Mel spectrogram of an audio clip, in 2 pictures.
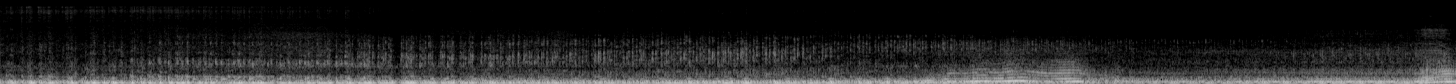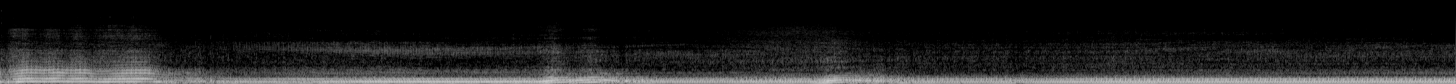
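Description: A Dodge Challenger SRT Demon's supercharged V8 idles with a pulsing, lumpy rumble. Then an R32 Nissan Skyline's engine idles and is blipped several times, each rev rising and falling quickly, with the biggest pair of revs about halfway through.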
